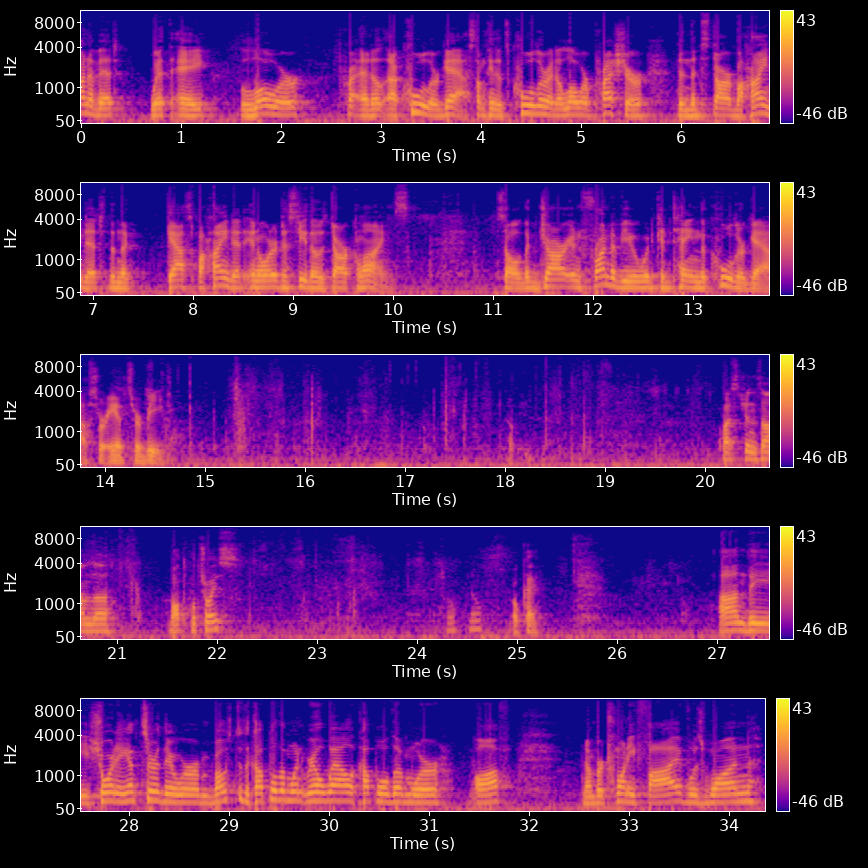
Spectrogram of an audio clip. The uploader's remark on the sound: Live Class Lecture 2012 Sep 12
